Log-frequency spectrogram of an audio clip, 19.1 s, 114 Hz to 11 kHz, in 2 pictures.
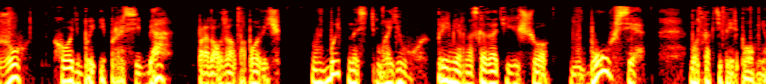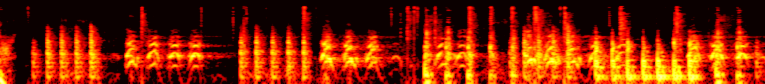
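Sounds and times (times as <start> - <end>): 
speech: 0.1 - 9.8
dog barking in a yard: 11.1 - 12.4, 13.6 - 17.5, 18.1 - 19.1.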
